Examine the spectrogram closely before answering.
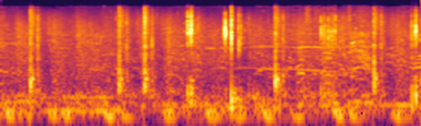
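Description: Fireworks burst with loud, sharp bangs.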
